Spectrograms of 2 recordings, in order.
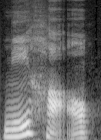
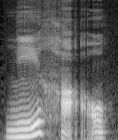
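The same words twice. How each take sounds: First: 니하오 read with both third tones, 니 rising; full tones. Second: 니하오 drawn out very slowly, 니 rising then 하오 dipping; slow tone demo. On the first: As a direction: model 니하오 tone by tone. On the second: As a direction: stretch every syllable of 니하오. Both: Shown as a demonstration. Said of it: "한번 읽어보시죠".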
